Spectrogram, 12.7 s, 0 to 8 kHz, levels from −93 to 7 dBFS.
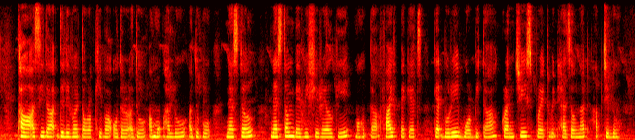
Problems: none marked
